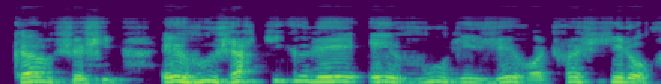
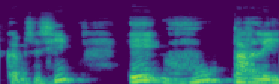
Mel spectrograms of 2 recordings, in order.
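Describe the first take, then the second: First: Slow, muffled talk around a pen; pen in teeth. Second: Said in the usual way. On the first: Shown as a demonstration. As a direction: read with a pen between the teeth. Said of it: "avec le stylo dans la bouche". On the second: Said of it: "Vous allez le mettre dans la bouche".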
